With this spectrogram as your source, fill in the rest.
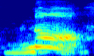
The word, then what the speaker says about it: gnaw: You have to pronounce it like this. Gnaw. G-N-A-W.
